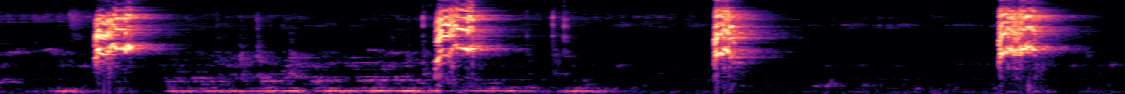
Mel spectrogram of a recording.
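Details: Sulawesi's endemic yellow-and-green lorikeet gives four rasping, screechy calls spaced about two seconds apart, with a low steady hum in the background during the first half.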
